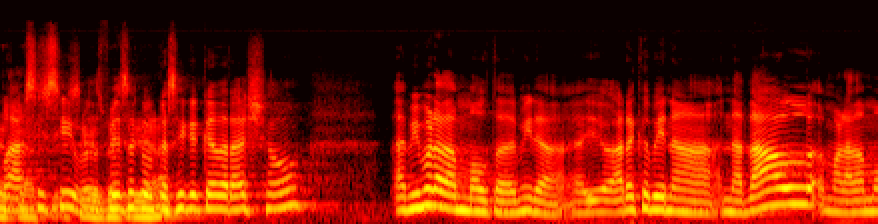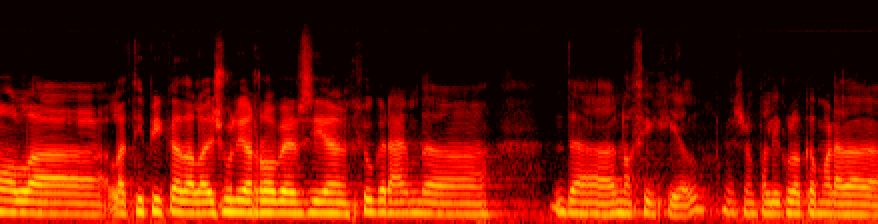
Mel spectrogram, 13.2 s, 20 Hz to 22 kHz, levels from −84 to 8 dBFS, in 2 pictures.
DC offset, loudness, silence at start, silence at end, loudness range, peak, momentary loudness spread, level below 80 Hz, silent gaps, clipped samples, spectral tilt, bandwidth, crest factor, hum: under 0.1%; -23 LUFS; 0 s; 0 s; 8 LU; -6 dBFS; 12 LU; -56 dBFS; none; under 0.1%; -6 dB/octave; 14 kHz; 16 dB; none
